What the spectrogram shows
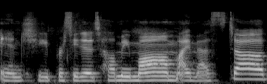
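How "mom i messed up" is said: mock sobbing, much slower. Mother retells her daughter's call, imitating her daughter crying and sobbing. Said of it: "crying and sobbing".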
